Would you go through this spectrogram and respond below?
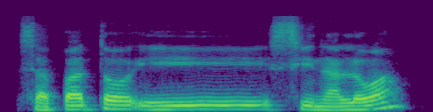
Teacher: en español eh la s y la z son lo mismo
